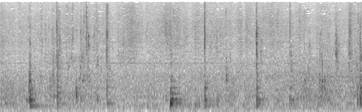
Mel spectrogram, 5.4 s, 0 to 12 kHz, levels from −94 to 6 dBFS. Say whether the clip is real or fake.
real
